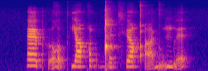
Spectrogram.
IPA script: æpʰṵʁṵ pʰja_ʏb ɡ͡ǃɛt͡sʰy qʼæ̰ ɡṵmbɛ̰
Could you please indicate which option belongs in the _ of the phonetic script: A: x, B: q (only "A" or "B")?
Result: B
